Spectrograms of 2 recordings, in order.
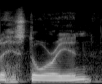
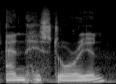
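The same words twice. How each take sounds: First: Said in the usual way. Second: "an" in front of "historian"; formal article. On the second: Shown as a demonstration. Noting what they like you to say, formal article. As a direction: link "an" into "historian". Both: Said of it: "They like you to say".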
